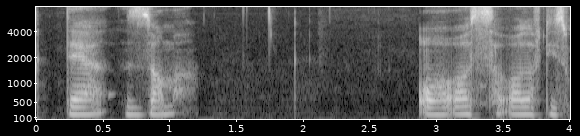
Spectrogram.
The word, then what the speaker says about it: Sommer: So now we have the S, and the S is an S in German, but it's not pronounced like, as an example, in English you have summer, and this means Sommer in German, der Sommer, but you don't say der Sommer, but der Sommer, z, not s, but z, der Sommer.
